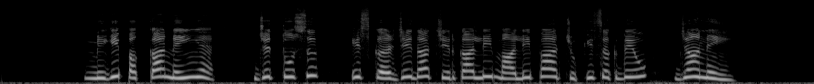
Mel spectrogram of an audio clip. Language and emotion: Dogri, fearful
